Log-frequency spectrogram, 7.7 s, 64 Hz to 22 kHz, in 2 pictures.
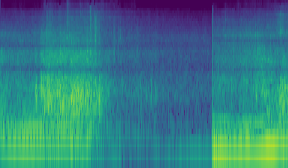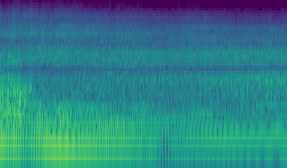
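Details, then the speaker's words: Junkyard BMW E60 just fitted with a new Flashark dual-tip catback exhaust: a clean rev blip settles back to a smooth, deep idle with a mild rumble and no rattles; healthy. "I don't think this is gonna be too loud. I think it's gonna be just a bit better than stock. It's gonna have a nice little rumble to it, but it won't be too annoying when you're driving it around."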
